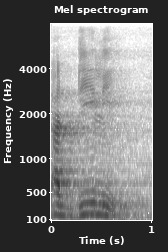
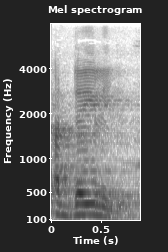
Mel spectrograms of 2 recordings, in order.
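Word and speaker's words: الديلي: Ada yang menyebutnya dengan Ad-Dili, ada yang membacanya dengan Ad-Daili. Kenapa disebut dengan Ad-Daili?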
